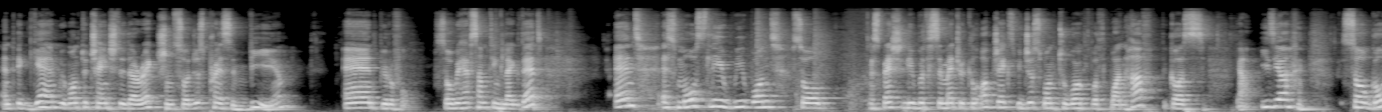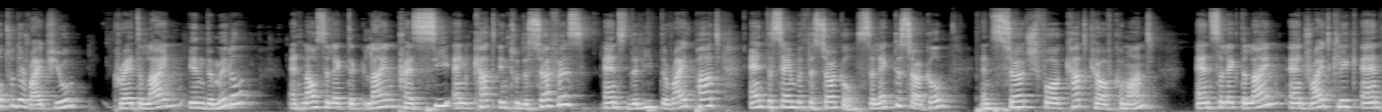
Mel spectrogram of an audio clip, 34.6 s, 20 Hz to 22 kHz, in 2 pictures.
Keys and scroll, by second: 3.3 v, 22.6 c, 24.5 Tab, 25.3 x, 27.3 2, 29.2-30.4 typing, 34.0 2.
